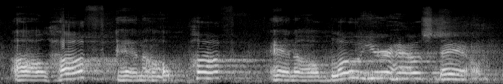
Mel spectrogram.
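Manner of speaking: slow, menacing wolf threat; big bad wolf voice. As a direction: draw it out like a wolf.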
